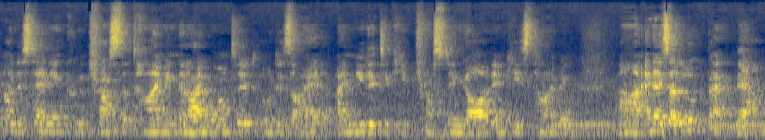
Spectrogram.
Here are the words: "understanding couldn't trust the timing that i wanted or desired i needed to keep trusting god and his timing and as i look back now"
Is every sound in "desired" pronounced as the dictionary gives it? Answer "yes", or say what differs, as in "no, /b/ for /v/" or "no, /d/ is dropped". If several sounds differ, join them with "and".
yes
